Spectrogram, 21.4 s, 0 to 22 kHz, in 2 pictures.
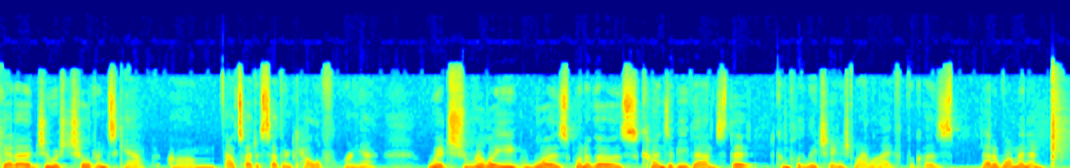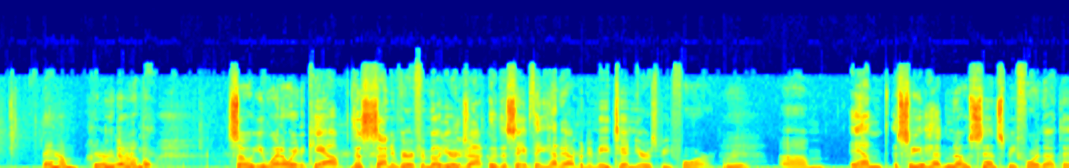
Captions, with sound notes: at a Jewish children's camp outside of Southern California, which really was one of those kinds of events that completely changed my life because I met a woman and (claps) bam there I am. - (laughs) So you went away to camp, this is sounding very familiar. Exactly the same thing had happened to me 10 years before. And so you had no sense before that,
